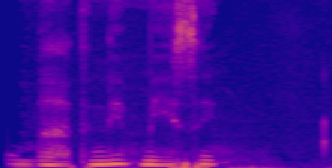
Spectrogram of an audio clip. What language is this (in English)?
Kalenjin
